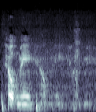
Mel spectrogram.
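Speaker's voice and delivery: pleading whisper, no voice; a desperate whispered help me; whispered plea. Acted. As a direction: breathe the words out as a plea.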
